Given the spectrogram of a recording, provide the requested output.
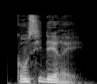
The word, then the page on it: considérer: francais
